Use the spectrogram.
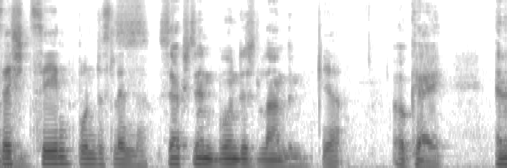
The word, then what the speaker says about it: Bundesländer: 16 Bundeslanden. 16 Bundesländer.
